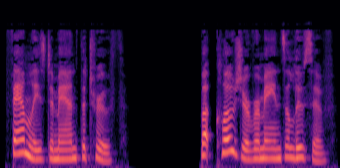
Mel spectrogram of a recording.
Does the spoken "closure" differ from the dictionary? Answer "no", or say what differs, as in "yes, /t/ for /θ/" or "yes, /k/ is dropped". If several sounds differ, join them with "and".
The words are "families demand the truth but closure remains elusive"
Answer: no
